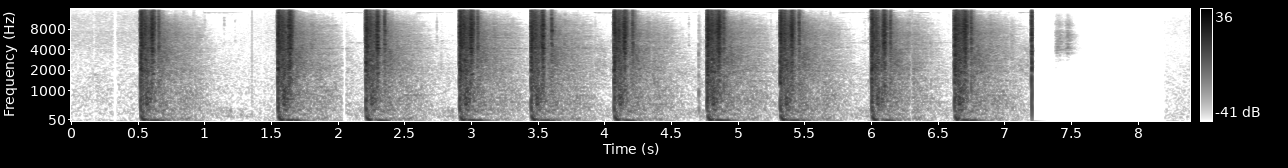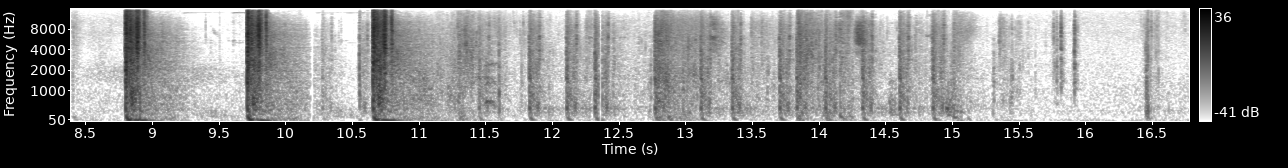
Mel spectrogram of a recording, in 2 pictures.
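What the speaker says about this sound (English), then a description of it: "Who was just shooting at me?" Gunfire in a VR shooter played on an Omni-One treadmill: about ten sharp, loud shots at a steady rhythm, a brief silence, then a more ragged run of rapid shots and clatter, close by.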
